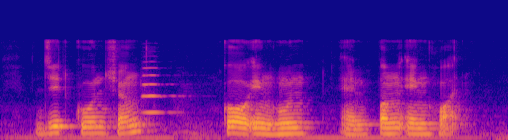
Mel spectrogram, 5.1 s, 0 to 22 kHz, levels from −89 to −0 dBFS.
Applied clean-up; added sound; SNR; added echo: none; Trumpet; 12 dB; none.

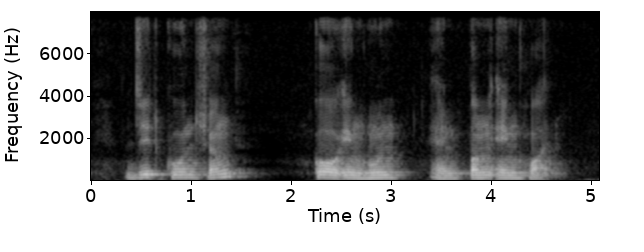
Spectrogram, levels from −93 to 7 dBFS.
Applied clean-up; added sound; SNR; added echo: neural mask model Resemble Enhance denoiser.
